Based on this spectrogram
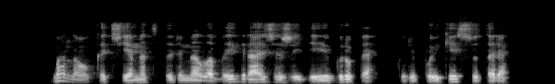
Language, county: Lithuanian, Klaipėda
